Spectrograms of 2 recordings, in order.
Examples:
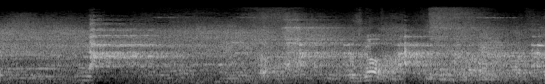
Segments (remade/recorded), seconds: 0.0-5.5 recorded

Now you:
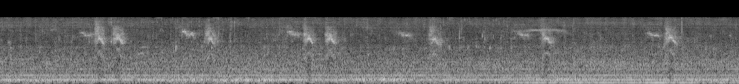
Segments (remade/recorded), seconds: 0.0-1.5 remade; 1.5-2.5 recorded; 2.5-4.4 remade; 4.4-5.1 recorded; 5.1-7.4 remade

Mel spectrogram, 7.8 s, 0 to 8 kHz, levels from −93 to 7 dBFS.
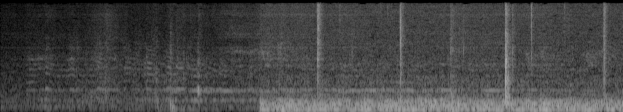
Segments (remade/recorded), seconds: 0.0-1.6 remade; 1.6-2.2 recorded; 2.2-4.6 remade; 4.6-5.5 recorded; 5.5-6.9 remade; 6.9-7.8 recorded

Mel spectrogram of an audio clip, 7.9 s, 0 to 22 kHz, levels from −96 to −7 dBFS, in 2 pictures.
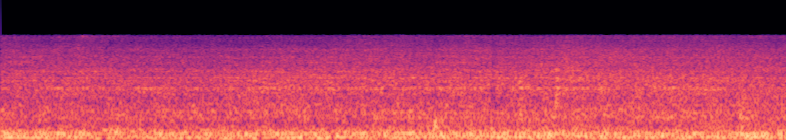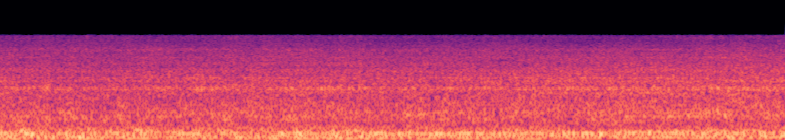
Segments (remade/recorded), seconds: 0.0-2.9 recorded; 2.9-7.5 remade; 7.5-7.9 recorded

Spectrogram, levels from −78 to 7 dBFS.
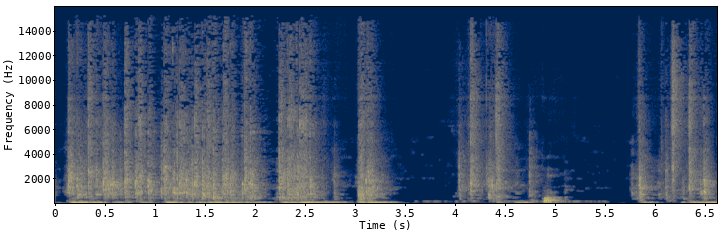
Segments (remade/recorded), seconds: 0.0-0.7 remade; 0.7-2.5 recorded; 2.5-6.6 remade

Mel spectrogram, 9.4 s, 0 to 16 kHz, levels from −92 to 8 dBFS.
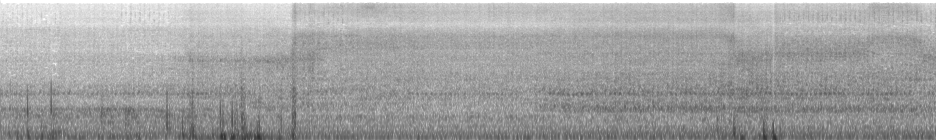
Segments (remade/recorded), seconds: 0.0-0.6 recorded; 0.6-1.2 remade; 1.2-1.7 recorded; 1.7-3.0 remade; 3.0-3.5 recorded; 3.5-7.8 remade; 7.8-9.4 recorded

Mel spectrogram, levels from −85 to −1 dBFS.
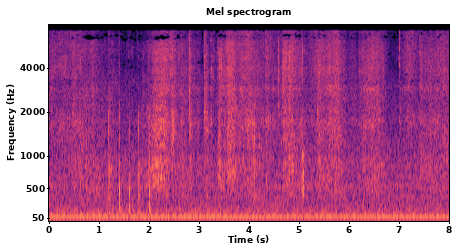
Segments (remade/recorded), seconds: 0.0-3.6 recorded; 3.6-4.3 remade; 4.3-5.2 recorded; 5.2-6.6 remade; 6.6-8.0 recorded

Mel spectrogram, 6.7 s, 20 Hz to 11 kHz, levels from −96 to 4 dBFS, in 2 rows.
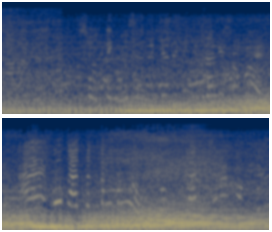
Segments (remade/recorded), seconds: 0.0-5.6 recorded; 5.6-6.3 remade; 6.3-6.7 recorded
